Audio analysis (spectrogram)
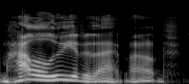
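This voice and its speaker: A man's voice: fairly high pitch, animated, moderate pace, creaky, fairly bright tone, smooth, no echo, clean studio sound. A man hosting a show, chatting casually in a cynical, rambling way and swearing freely. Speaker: radio show host. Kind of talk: casual chat.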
